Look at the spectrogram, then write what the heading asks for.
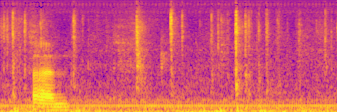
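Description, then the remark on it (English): Rapid, irregular clicking of keys as someone types a procedure into a computer on its keyboard, with a steady electrical hum underneath and a brief tonal blip near the start. “So what happens here is that I've defined a procedure by just typing it in.”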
